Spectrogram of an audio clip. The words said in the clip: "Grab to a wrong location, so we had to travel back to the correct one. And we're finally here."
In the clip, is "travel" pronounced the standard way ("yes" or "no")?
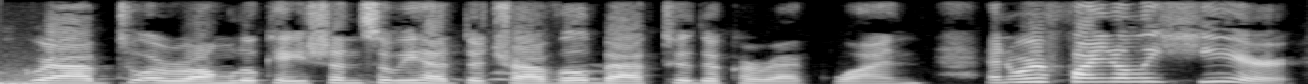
yes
